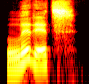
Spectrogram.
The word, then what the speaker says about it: Lititz: Uh, Lititz was said perfectly, and yes.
